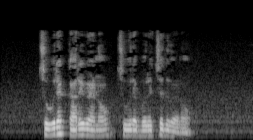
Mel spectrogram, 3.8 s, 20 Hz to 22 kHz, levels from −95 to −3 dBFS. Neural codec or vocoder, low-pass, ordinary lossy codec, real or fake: none; 9.9 kHz; MP3, 48 kbps; real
